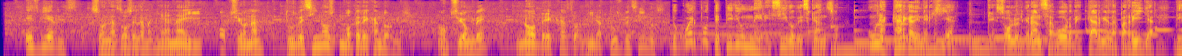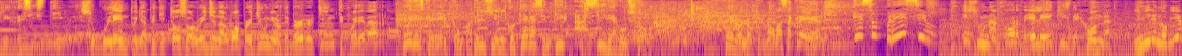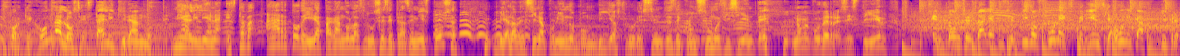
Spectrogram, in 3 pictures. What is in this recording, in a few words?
Latin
